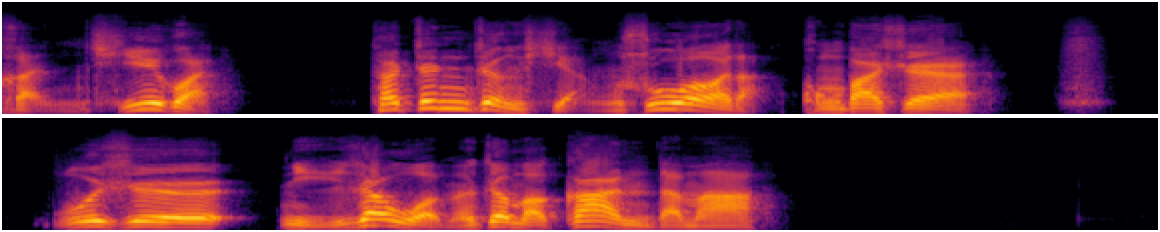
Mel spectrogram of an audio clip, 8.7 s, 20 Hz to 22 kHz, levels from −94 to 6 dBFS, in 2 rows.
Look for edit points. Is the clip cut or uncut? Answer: uncut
